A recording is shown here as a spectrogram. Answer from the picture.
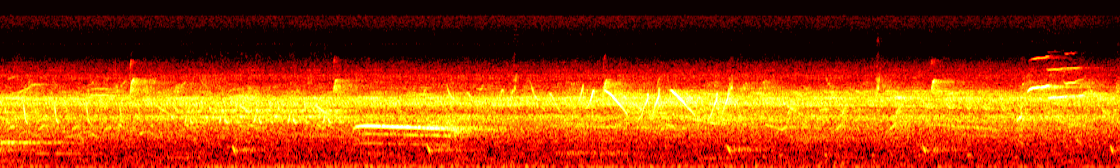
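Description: Faint outdoor nature ambience: many short chirps and gliding animal calls over a steady high hum, with one held call about four and a half seconds in and a cluster of calls near the end.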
